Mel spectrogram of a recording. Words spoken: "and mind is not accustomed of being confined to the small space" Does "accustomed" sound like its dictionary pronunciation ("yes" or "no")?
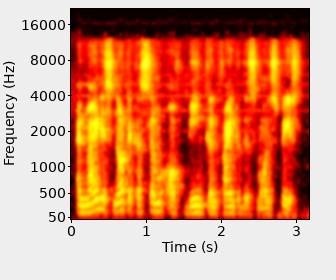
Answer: no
